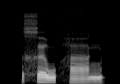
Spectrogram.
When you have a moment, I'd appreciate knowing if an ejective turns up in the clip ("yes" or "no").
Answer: no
